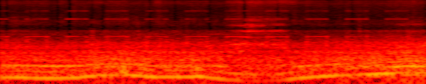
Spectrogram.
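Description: Four-wheel-drive's engine heard from inside the cabin while driving off-road, the revs rising and falling a few times over the rumble of tyres and body. A faint high-pitched beep repeats rapidly and evenly in the background.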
